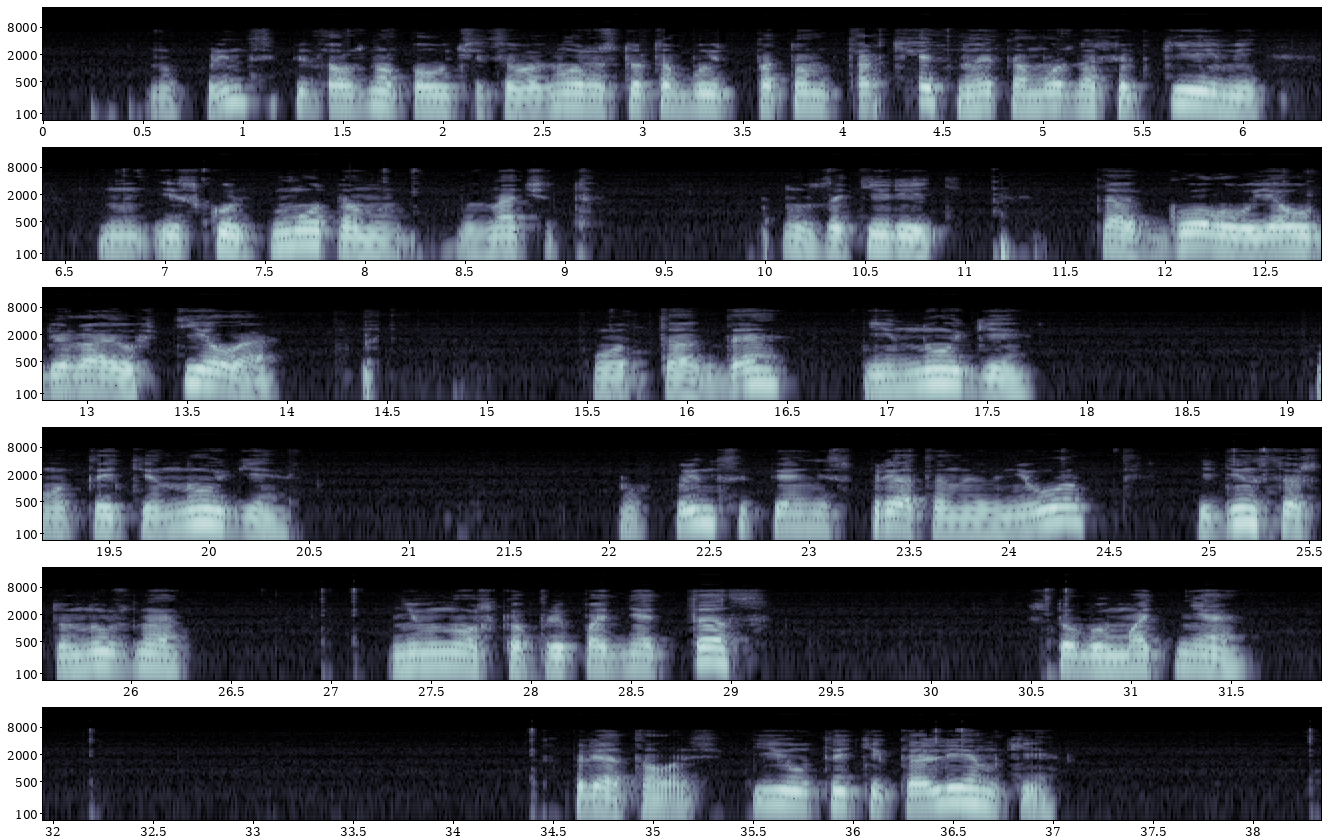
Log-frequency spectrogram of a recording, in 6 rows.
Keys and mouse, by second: 0.2 r, 1.7-3.1 middle drag, 4.6-5.1 middle drag, 6.9 middle click, 9.2-10.4 middle drag, 11.0 r, 12.9-14.3 middle drag, 15.0-15.5 shift+middle drag, 17.1-19.2 middle drag, 20.2 click, 21.3-24.3 middle drag, 25.1 click, 26.9 click, 28.1-29.1 middle drag, 30.6 click, 32.3-34.4 drag, 36.4 click.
